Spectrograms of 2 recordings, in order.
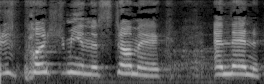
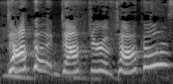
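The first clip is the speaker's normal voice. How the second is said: incredulous; 9 semitones higher, 7 dB louder than usual. Real, not acted.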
